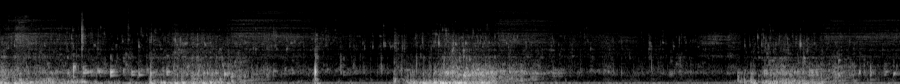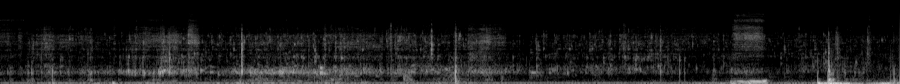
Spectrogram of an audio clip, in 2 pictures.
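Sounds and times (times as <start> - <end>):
faint watery hiss: 0.0 - 0.9, 2.2 - 3.5, 16.3 - 16.9
regulator exhaust bubbles underwater: 0.0 - 6.0, 6.6 - 9.0.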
